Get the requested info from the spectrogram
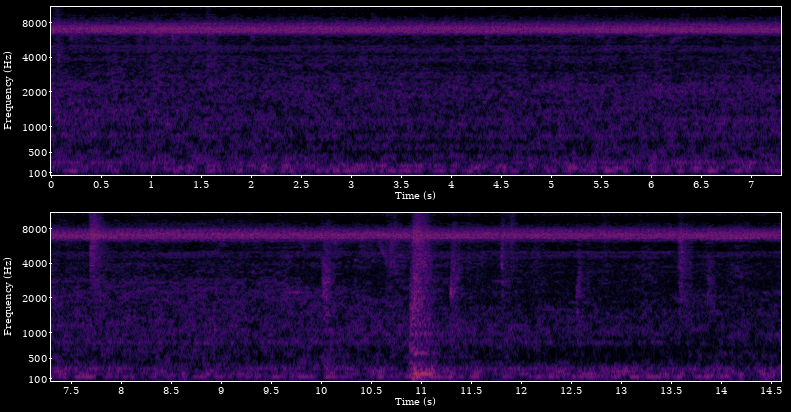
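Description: Steady high-pitched insect drone over a low background hum, with one sharp knock about eleven seconds in.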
